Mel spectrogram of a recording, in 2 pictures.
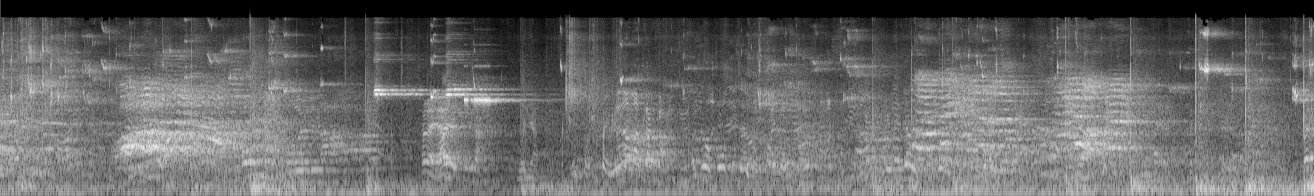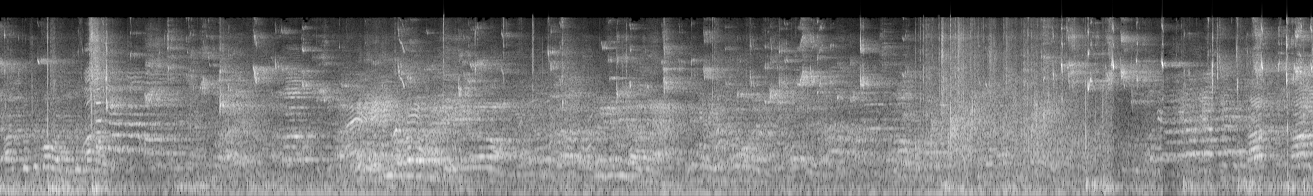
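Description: A basketball dribbled and bouncing on a hardwood gym floor during a game, among voices shouting from players, coaches and spectators, all echoing in a large sports hall.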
